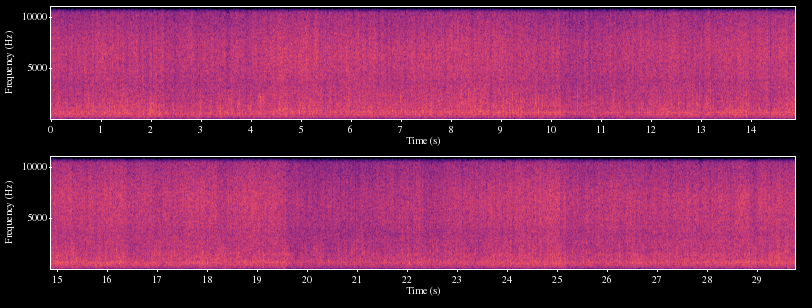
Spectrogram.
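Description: Fire boat's engine running steadily, with a continuous hiss and wind buffeting the microphone.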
